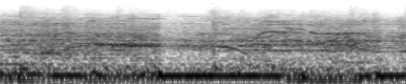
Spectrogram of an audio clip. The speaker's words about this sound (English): The confetti is falling, over a million cheering and singing.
